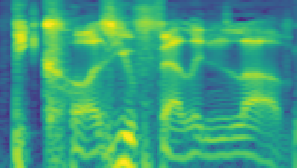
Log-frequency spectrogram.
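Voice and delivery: low, slow mocking growl. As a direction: sneer it back at him. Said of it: "growled Scrooge".

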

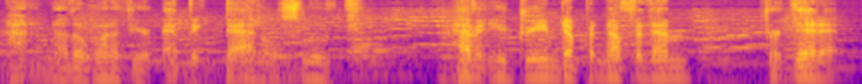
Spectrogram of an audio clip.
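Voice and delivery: a bored friend brushing off "Forget it."; disappointed. A narrator's reading. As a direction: dismiss it, let down. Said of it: "Deke looked disappointed".

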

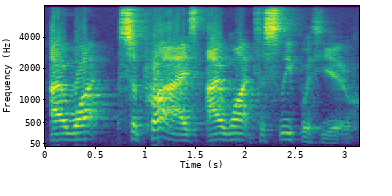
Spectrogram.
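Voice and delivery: loud, high hammed-up TV guest; shrill overlapping reality fight. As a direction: belt out the shocking reveal. Acts trashy talk show reveal.

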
